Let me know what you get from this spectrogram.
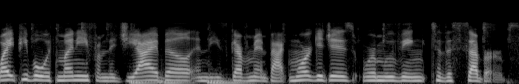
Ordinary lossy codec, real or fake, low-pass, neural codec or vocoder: Opus, 64 kbps; real; 7.2 kHz; none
